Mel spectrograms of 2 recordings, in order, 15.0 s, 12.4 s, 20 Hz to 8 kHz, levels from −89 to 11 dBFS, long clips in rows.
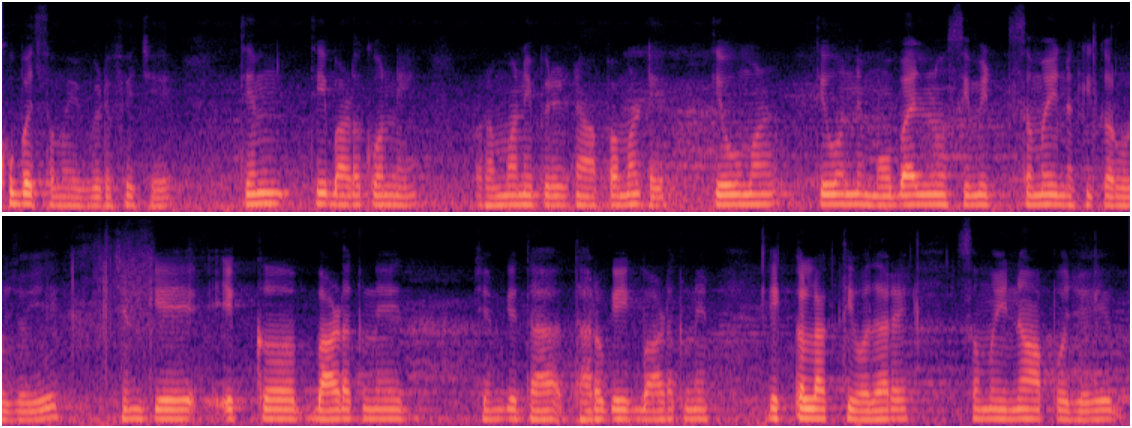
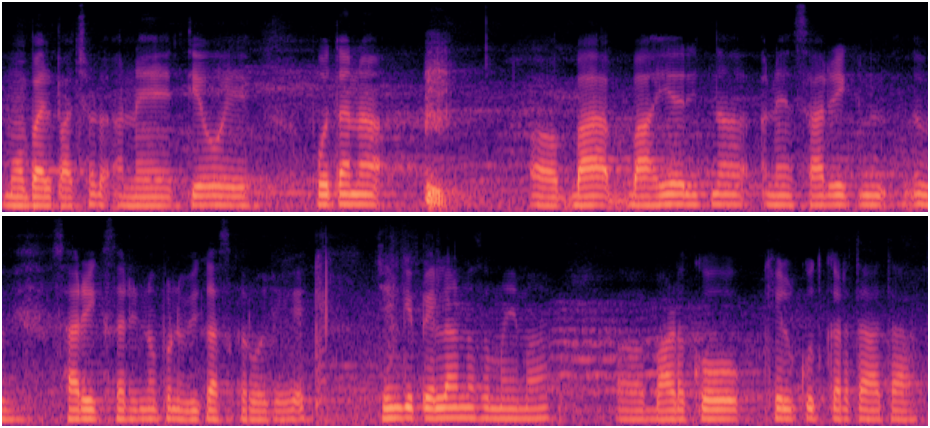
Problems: constant background noise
